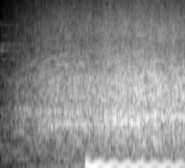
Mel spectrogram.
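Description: Applause at a Punjabi religious gathering to thank the management team, swelling from soft to loud. A steady low droning tone joins partway through and holds under the clapping.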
